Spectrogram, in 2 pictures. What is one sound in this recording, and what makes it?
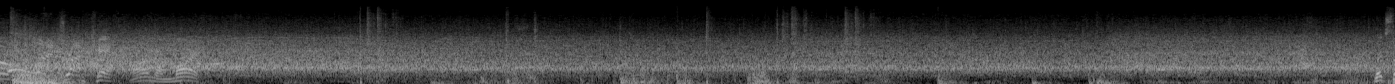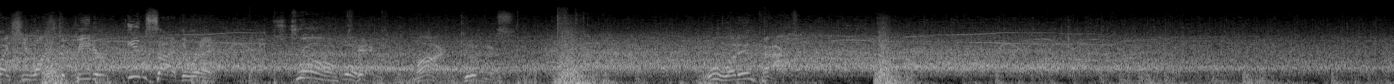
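A large arena crowd cheers and roars.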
